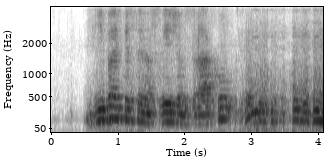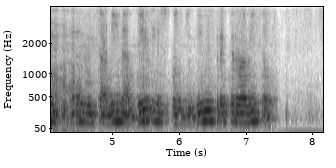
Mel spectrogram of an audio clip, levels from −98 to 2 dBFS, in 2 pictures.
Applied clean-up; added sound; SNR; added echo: neural separator model SepFormer DNS4.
